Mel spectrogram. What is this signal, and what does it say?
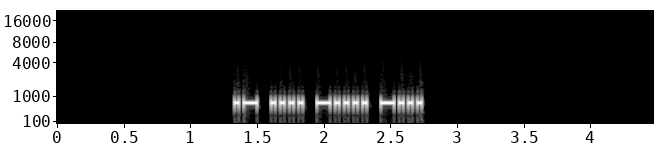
Morse code, heard as a keyed tone, about 36 wpm, 700 Hz. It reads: AH6B
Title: USA Call Signs - 4 Characters - Repeated 2x - 35wpm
